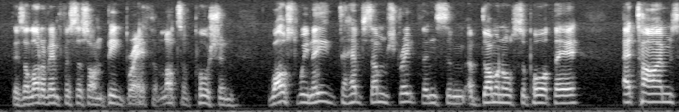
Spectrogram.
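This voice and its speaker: Speaking with an Australian accent, a man has a fairly high pitch, ordinary pitch variation and a moderate pace. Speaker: trumpeter and trumpet teacher. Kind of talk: interview Q&A.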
